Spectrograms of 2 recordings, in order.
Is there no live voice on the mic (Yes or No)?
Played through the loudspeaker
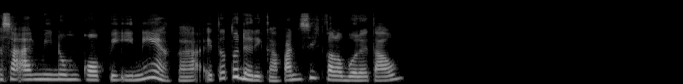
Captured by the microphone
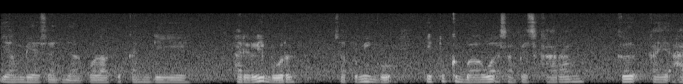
No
